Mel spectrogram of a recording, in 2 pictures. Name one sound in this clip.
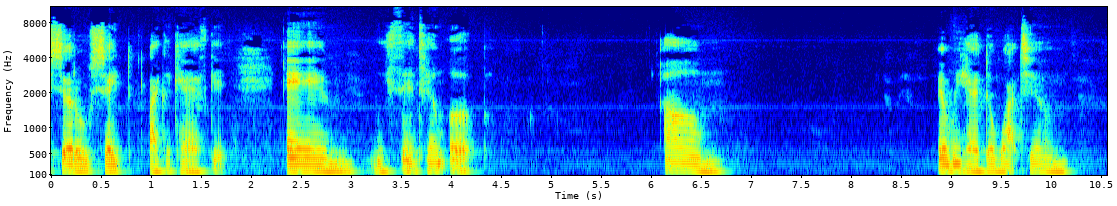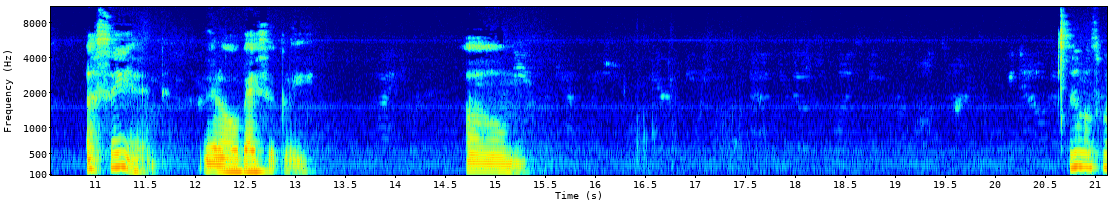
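A woman speaks calmly and close to a microphone, in short bursts with pauses.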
